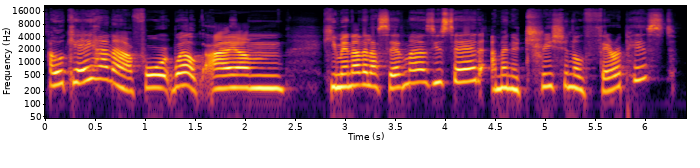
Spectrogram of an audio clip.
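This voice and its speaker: A woman's voice: high voice, lively intonation, normal speed, fairly bright tone, no echo, studio quality. A woman in her forties from Colombia, a native Spanish speaker with a mixed Colombian and Spanish-tinged accent, chatting as a podcast guest and laughing often. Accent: mixed Colombian and Spanish-influenced English. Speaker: guest, nutritional therapist. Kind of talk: casual podcast conversation.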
